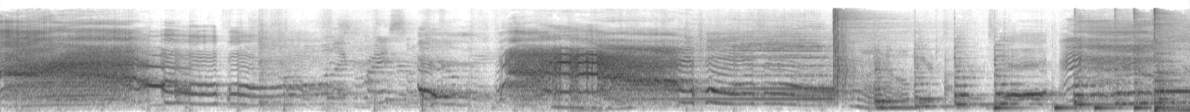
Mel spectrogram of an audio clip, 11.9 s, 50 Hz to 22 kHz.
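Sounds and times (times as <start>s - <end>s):
baby screaming and crying: 0.0s - 3.5s, 4.1s - 8.3s, 10.0s - 11.8s.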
